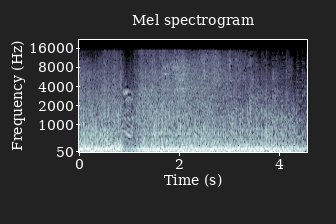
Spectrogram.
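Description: A helicopter crashing into a tree: a loud, heavy rumbling roar with crackling, broken by a short dip early on, then a continuous harsh, booming noise until the end.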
